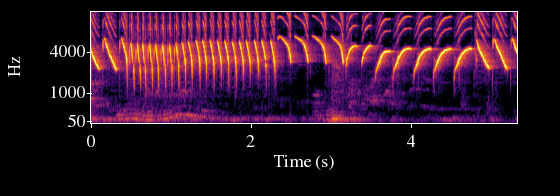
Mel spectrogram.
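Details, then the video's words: Canary rolling song (ngeroll), played as a tutor recording for other birds: a fast, dense trill of buzzy notes about four per second, followed by a series of rising whistled upslurs repeated at a steady pace. "Canary Ngeroll Emosi"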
